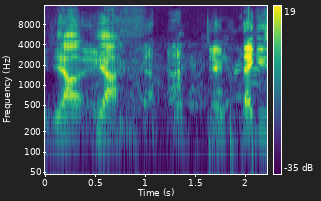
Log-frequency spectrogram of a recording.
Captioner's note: laughing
